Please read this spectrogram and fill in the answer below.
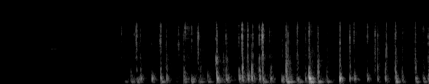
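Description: Typing on a computer keyboard: a quick, uneven run of key clicks that starts about a second in.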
